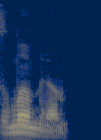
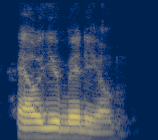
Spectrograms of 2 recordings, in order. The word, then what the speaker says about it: aluminum: Oh, before I forget, I just want to say to anybody who might be listening, the correct way to say aluminum is aluminum. So just put that out there. – Aluminium.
